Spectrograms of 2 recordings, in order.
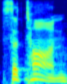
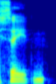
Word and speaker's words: Satan: Satan or is it sottano Satan because I always used to say certain but then apparently in English it's actually Satan it well in English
